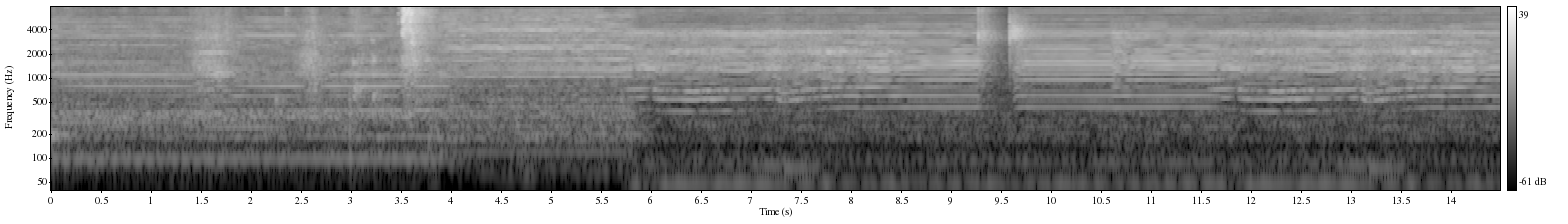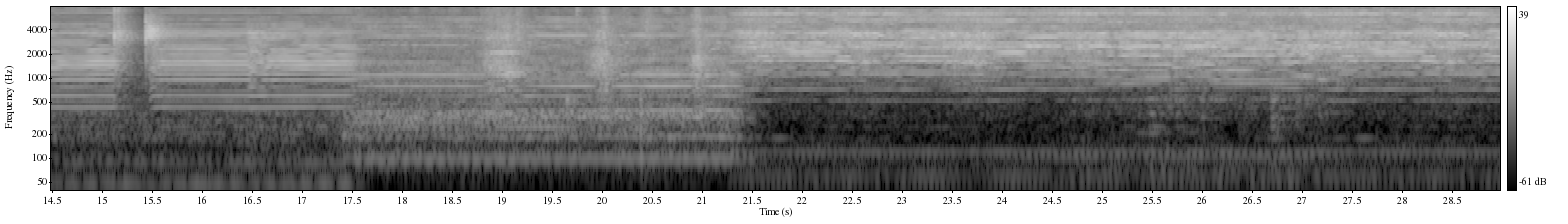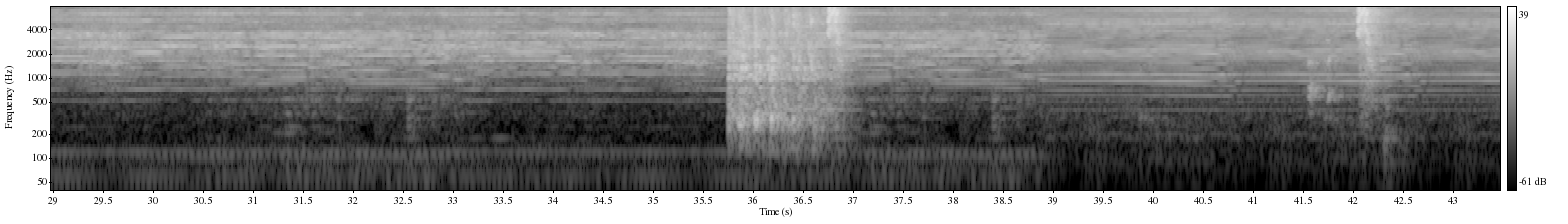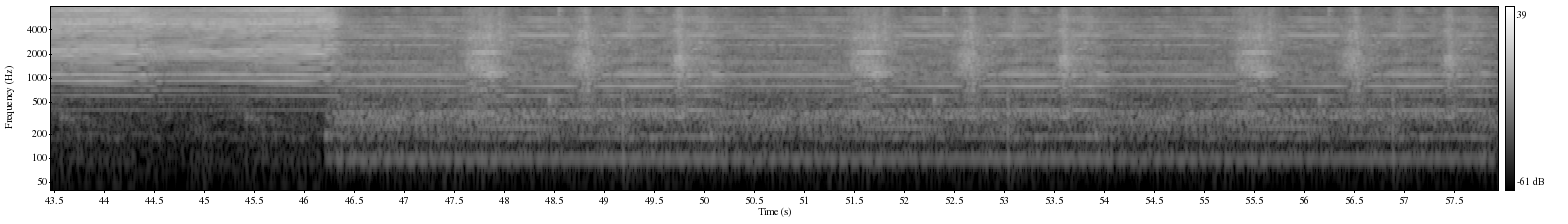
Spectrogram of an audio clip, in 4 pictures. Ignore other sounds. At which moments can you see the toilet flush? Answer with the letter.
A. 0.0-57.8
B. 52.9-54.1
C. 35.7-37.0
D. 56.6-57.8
C.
